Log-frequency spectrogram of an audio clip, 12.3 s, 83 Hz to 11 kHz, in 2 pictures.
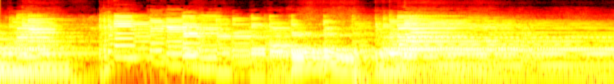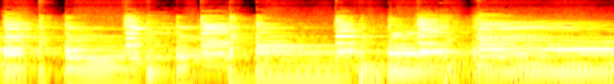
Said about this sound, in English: And the reverb on this thing is going to be maxed out. We're going to max it out. Because it's kind of a weak reverb, but it's a good reverb. So here we go. This is the reverb maxed out on the Stage 400 by Univox.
